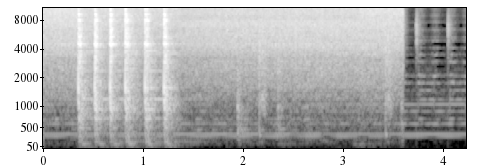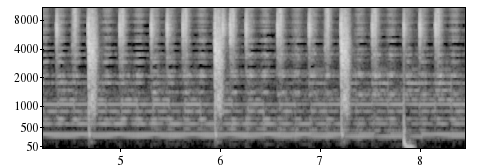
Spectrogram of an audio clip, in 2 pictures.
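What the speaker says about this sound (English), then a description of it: "you just want to saute it a little bit" Filling sautéing in a pan for Belizean panades starts with a quick run of loud stirring scrapes over a sizzling hiss, then settles into quieter sporadic clicks and faint frying.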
